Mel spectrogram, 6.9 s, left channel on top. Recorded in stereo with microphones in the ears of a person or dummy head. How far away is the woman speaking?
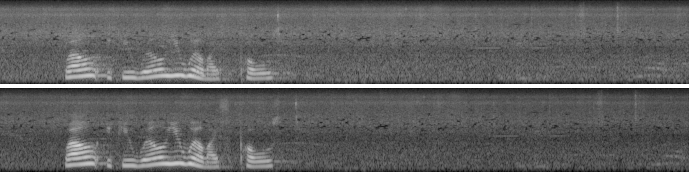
About 0.7 m.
